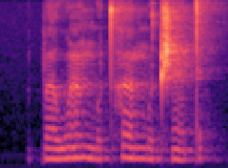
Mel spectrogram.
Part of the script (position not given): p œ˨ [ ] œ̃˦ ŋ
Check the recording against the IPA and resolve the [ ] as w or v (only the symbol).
w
